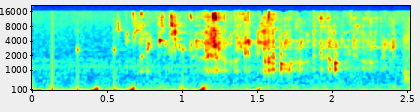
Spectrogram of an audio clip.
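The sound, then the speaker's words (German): Whisky poured from a new, freshly opened full bottle: faint liquid glugs and gurgles with several short rising plops spaced unevenly, then a softer trickling wash of liquid. “Jawohl, wir haben Eingießgeräusche.”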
